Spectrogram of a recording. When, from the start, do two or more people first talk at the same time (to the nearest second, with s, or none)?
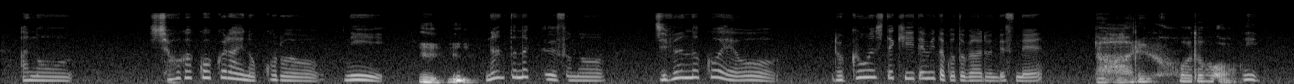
none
